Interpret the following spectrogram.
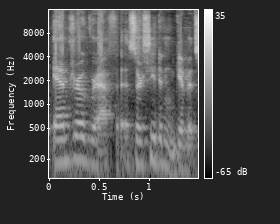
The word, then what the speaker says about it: andrographis: Her doctor would give her an herb called andrographis, or she didn't give it to her.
